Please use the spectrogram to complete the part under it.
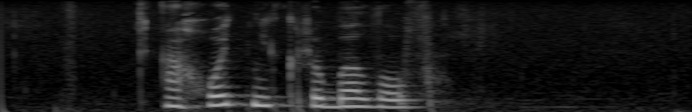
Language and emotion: Russian, neutral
